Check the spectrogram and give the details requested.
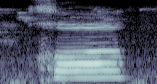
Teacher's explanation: হ্যাপ গলার মধ্যখান থেকে আসবে হ্যাপ, একটু চাপ দিয়ে। পরে খ, একটু খসখস আওয়াজ বের হবে খ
